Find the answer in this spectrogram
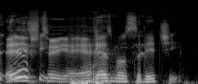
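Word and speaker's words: Desmosedici: Desmo Sedici. It actually has an S in it.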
